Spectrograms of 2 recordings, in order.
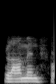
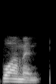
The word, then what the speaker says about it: Plamen: In Bulgaria, though, the real name, uh, the real way to pronounce it is Wamen. It comes out of Wamak, uh, which means a flame. So yeah, that's the way to pronounce it. Woman sounds like W instead of L but outside of Bulgaria, I'm just plumb.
